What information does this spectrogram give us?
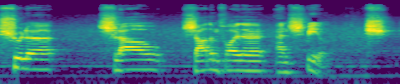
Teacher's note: your blade, what's called the blade of your tongue, comes into contact with something called the palatal alveolar ridge in your mouth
